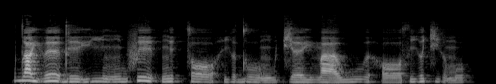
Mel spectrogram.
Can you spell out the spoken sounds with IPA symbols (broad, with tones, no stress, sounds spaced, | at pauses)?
d a˥˨ j ʋ ɛː˥˨ d eː˧˩ j iː˧˩ n ŋ u˩˧ f eː˥˨ p̚ ŋ e˥˨ k̚ s ɔː˧˩ h i˩ ə̯ d oː˧˩ ŋ u˩ t͡ɕ ɛː˩ j m aː˩˧ w ʋ u˧˩ ə̯ h ɔː˩ s i˧˥ ə̯ t͡ɕ i˧˩ ə̯ m o˧ k̚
